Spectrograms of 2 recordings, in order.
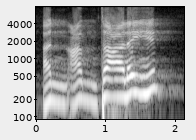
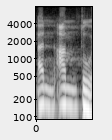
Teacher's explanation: yang tadinya fathah ya tertukar dengan dhammah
